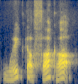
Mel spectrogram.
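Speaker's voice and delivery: slow, drawn-out mild mock yell; mock scream. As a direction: voice cancer's demand as a half-held scream. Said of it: "cancer is a scream. It's like".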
